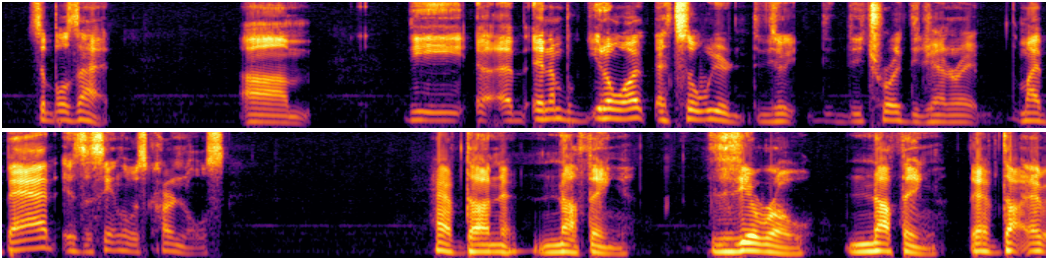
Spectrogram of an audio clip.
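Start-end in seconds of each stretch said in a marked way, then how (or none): 6.8-13.9 very loud, disappointed, let-down grumble. Complaining about the Saint Louis Cardinals, in a disappointed voice. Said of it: "It's my disappointed voice".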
